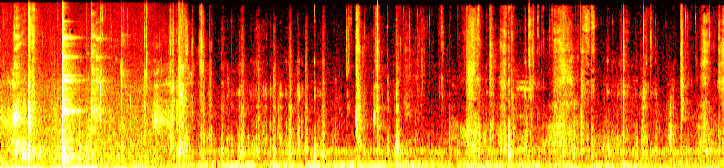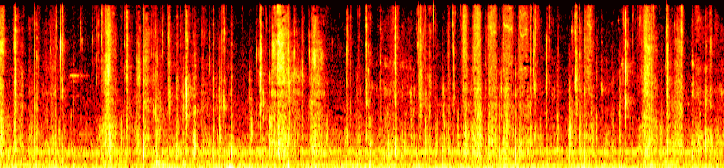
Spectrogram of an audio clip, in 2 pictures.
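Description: Close-miked mukbang eating sounds: wet chewing, biting and mouth smacks and clicks over rice and curry, louder in the first few seconds. A low steady hum runs underneath from about four seconds in.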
